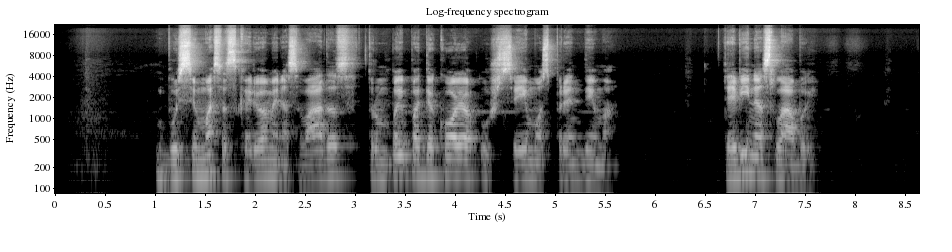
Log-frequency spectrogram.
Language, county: Lithuanian, Vilnius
